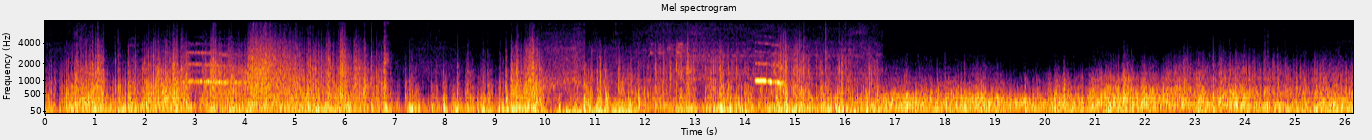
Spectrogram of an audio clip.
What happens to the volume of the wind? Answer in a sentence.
The volume of the wind stays about the same.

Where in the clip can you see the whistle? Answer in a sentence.
The whistle can't be heard in this clip.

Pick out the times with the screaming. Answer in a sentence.
You can hear the screaming from 2.8 to 4.1 s and from 14.2 to 14.8 s.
